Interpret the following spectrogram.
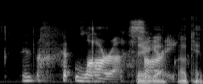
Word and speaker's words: Lara: You got to stop saying Laura. Lara, there sorry.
